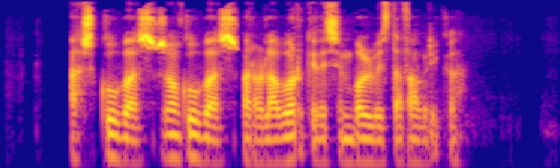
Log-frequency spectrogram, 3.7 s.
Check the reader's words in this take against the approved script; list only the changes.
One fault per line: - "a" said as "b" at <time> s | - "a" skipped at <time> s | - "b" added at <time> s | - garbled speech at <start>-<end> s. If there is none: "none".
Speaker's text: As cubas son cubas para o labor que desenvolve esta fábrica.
none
